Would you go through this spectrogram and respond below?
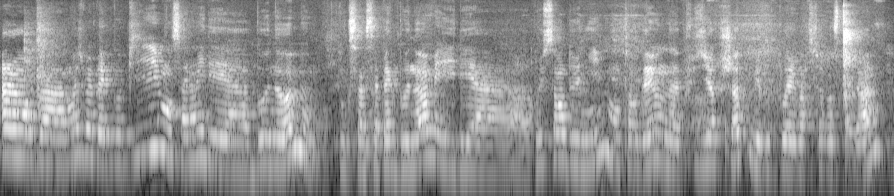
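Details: Adult speaker; ordinary speech.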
